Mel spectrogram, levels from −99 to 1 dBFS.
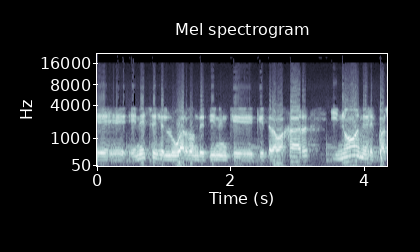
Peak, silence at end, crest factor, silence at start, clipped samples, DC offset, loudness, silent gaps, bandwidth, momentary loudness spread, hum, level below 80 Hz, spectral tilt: -2 dBFS; 0 s; 10 dB; 0 s; under 0.1%; under 0.1%; -11 LUFS; none; 16 kHz; 4 LU; none; -44 dBFS; -4.5 dB/octave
